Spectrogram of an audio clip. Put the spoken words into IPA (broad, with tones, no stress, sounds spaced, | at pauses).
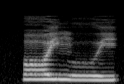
ɔː˥ j ŋ uː˧ j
